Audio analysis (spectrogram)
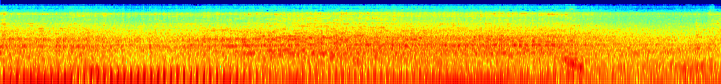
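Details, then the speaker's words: Rusi single-cylinder motorcycle just after tune-up and oil change: steady, even putter of about three pulses a second at idle, no knocks or rattles; smooth, quiet idle. "Yan po, tahimik po ang pagkaka-tune up. Ang ganda po ng pagkaka-tune up po. Tahimik na tahimik."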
